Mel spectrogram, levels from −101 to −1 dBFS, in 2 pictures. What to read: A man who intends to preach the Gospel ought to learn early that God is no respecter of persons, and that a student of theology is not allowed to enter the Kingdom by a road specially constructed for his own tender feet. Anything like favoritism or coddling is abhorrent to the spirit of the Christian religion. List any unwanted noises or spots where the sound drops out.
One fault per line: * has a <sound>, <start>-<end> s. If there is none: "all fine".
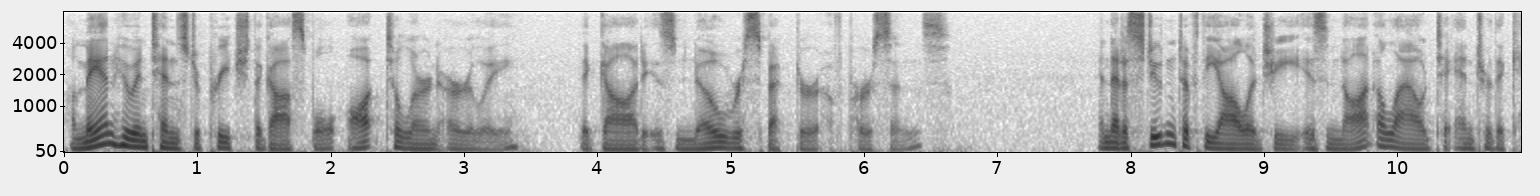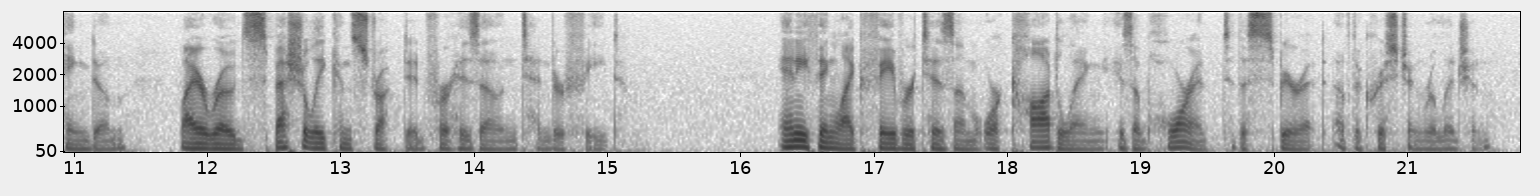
all fine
